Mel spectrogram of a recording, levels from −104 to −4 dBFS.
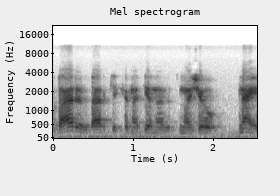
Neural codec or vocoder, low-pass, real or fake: none; 10.8 kHz; real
